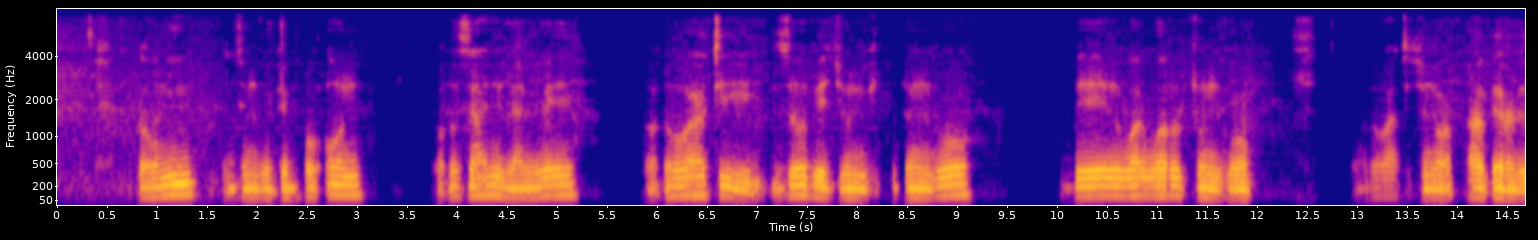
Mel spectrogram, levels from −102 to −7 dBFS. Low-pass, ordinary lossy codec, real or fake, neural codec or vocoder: 7.2 kHz; AAC, 48 kbps; fake; codec, 16 kHz, 4 kbps, FunCodec, trained on LibriTTS, 50 frames a second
